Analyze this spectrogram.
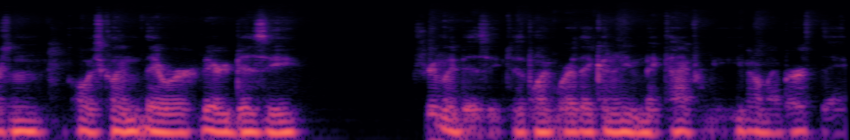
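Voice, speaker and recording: Soft-spoken and somewhat breathy, a man talks at a very fast pace in a very deep, low pitch with a dark, mellow tone, monotone, flat intonation and big swings in loudness. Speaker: vlogger. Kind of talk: casual monologue. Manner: hesitant, many fillers.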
